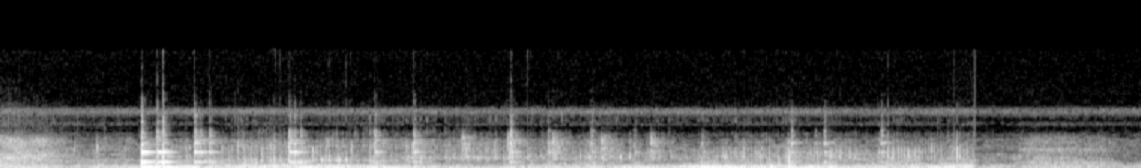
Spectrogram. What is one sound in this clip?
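Hot water pours steadily into a cup.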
